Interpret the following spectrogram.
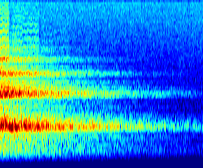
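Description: The last held synth chord of a hardstyle track fades out and dies away by about three and a half seconds in.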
